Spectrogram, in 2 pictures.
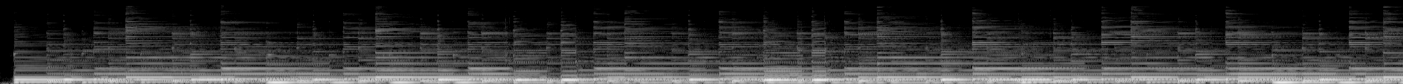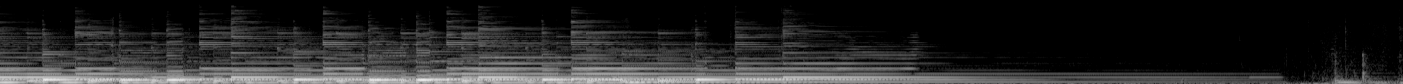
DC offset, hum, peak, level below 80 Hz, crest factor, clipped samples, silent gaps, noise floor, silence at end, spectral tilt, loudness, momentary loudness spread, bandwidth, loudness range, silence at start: under 0.1%; none; 0 dBFS; -34 dBFS; 16 dB; under 0.1%; none; -46 dBFS; 0 s; -9 dB/octave; -16 LUFS; 8 LU; 8 kHz; 5 LU; 0.15 s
